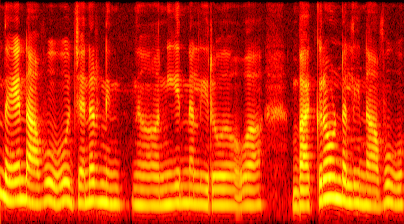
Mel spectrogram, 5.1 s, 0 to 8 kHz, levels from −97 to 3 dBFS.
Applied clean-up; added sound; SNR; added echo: none; none; none; none.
